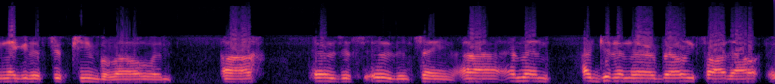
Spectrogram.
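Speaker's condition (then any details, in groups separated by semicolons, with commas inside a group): Cerebral palsy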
